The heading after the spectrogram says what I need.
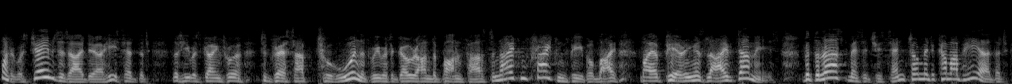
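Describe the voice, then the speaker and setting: An actor playing a bewildered, gullible British gentleman who speaks hesitantly and stammers, in old-fashioned radio drama style. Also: on the high side, big pitch swings, quick pace, hardly any pauses, husky. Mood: sheepish, nervous. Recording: muffled old radio recording.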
